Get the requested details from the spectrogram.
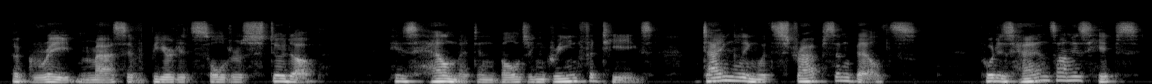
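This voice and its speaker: A man reading his own storybook aloud in a deliberate, measured way. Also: mid-range voice, warm tone, lo-fi sound.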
